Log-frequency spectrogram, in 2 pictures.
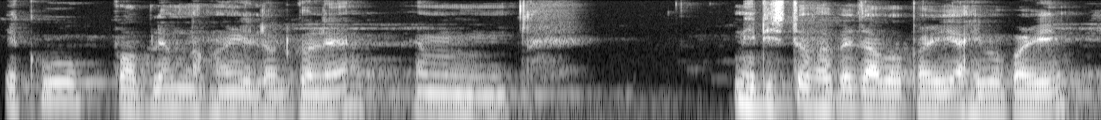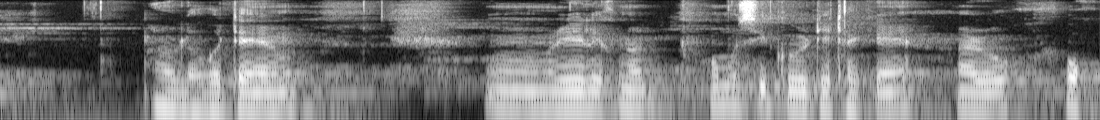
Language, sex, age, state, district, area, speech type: Assamese, male, 30-45, Assam, Biswanath, rural, spontaneous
